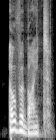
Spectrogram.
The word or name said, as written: overbite OB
